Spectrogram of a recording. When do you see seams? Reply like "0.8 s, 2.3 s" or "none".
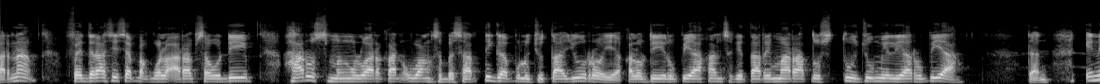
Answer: none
